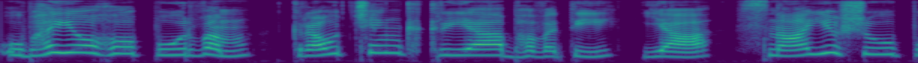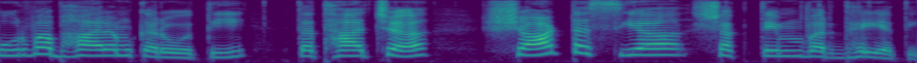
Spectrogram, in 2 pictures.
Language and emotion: Sanskrit, neutral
